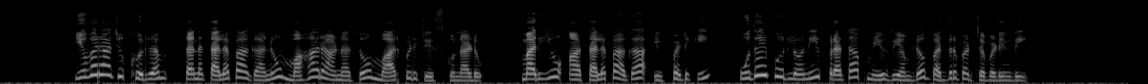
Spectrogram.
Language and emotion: Telugu, neutral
